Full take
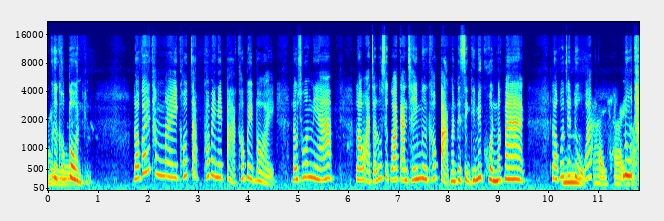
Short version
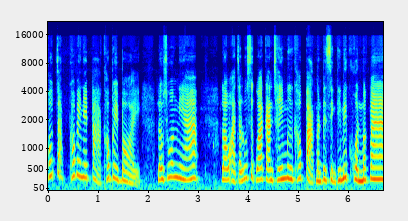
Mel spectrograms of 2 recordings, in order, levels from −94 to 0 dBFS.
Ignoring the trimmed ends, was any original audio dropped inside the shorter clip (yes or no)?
no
